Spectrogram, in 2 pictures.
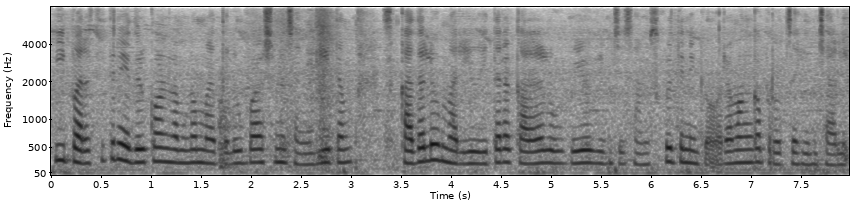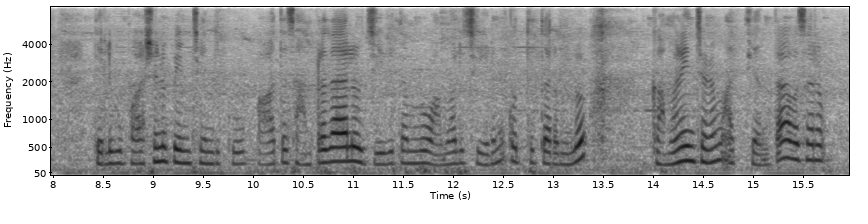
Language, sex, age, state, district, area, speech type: Telugu, female, 18-30, Telangana, Warangal, rural, spontaneous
